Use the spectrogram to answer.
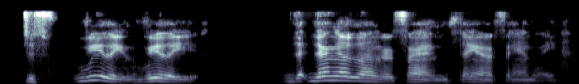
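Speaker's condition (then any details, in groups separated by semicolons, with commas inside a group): Spinal muscular atrophy; wheelchair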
